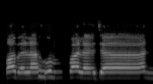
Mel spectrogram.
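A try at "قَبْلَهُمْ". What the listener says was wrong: Ini panjang ya. Afwan, ini panjang. Walajan. Kalau enggak salah panjang.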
